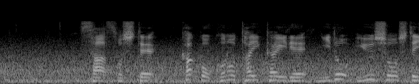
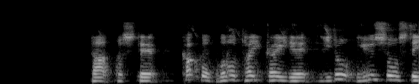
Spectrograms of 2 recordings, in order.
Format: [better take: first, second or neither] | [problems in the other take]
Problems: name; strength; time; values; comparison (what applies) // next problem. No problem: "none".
first | noise reduction (neural mask model DeepFilterNet 3)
